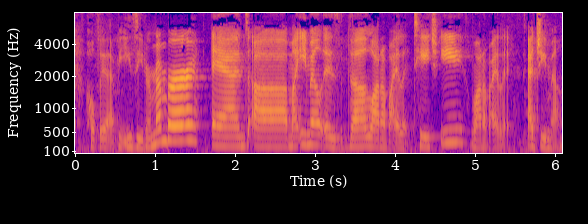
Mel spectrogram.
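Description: Over music in the background, a woman speaks at a medium pitch and a fairly quick pace. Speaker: adult film performer. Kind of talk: casual chat. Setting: studio.

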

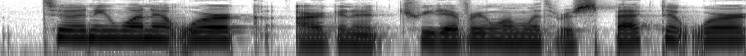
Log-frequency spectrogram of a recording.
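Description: Here is an unremarkable speaking voice from a woman. She talks at a fairly slow pace with ordinary pitch variation. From Peru, moved to US as a child. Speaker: employment lawyer. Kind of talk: interview.

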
